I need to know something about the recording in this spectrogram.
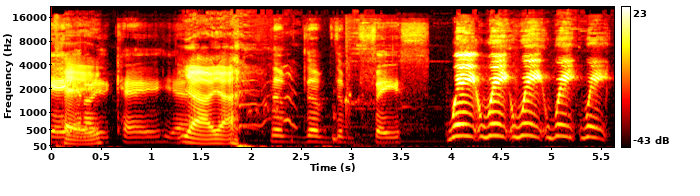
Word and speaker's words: panik: That is just how you spell it in Swedish, and it's also pronounced panik. Panic.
